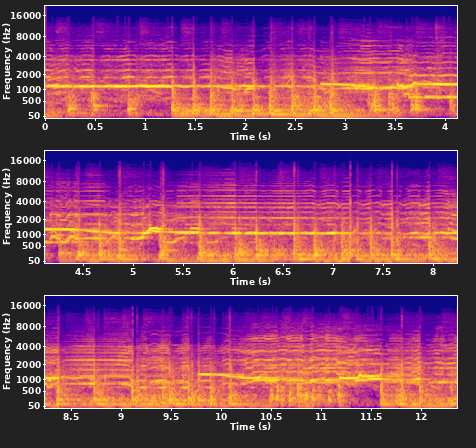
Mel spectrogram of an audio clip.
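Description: Sasak gendang beleq ensemble playing on the march: large double-headed gendang beleq drums are beaten in dense, driving strokes with clashing cymbals, under a loud held melody from a wind instrument that slides between notes.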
